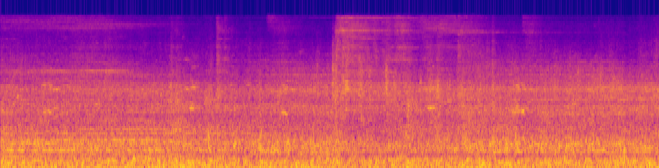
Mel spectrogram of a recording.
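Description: Train cars rolling past close by at speed: a loud, steady rumble of steel wheels on rail.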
